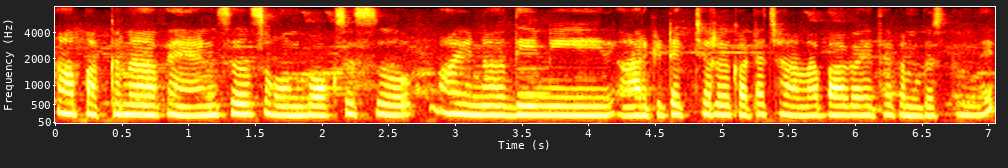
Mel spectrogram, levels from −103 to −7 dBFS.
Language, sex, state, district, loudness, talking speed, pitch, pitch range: Telugu, female, Andhra Pradesh, Chittoor, -14 LUFS, 110 wpm, 240 Hz, 230-260 Hz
